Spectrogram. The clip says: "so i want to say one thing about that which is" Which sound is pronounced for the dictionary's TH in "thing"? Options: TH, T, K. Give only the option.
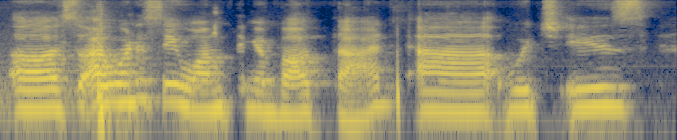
TH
